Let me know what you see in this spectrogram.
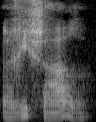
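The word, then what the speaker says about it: Richard: French में सी एच की pronunciation श की होगी, जैसे कि इंग्लिश में एस एच की प्रोनाउंसिएशन होती है। तो एंड वाला डी भी हम नहीं पढ़ेंगे।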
